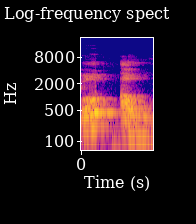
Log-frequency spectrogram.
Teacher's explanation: जिनका उच्चारण कंठ तथा होठों से होता है, उन्हें कंठोष्ठ्य वर्ण कहते हैं, जिसमें ओ, औ होते हैं।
